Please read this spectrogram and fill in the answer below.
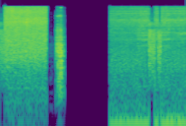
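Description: TV-static noise effect for a channel logo sting, in bursts: a hiss that cuts off about two-thirds of a second in, a short, sharper burst just after, half a second of silence, then the static comes back.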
